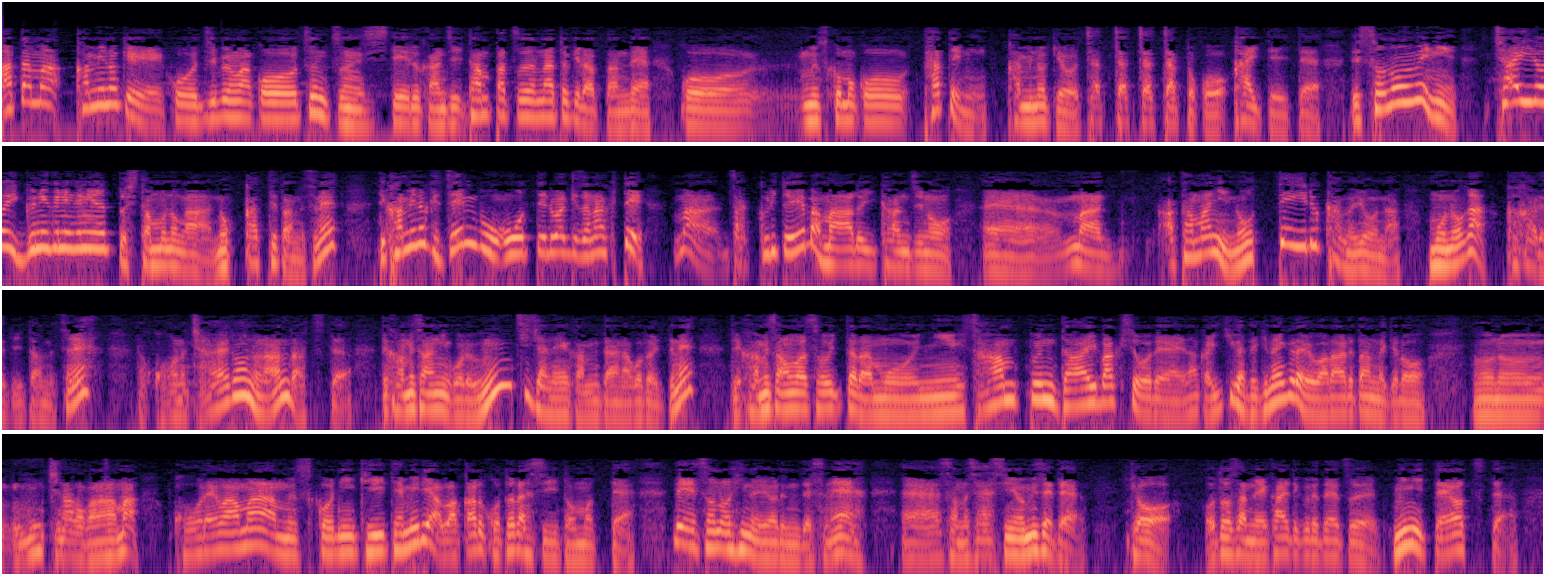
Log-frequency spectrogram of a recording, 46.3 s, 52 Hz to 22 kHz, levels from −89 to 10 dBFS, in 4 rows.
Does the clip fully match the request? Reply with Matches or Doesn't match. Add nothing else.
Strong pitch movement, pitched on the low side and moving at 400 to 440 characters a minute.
Matches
